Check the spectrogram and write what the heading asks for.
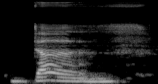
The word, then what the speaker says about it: does: do in this case e s which is pronounced does does so we have does your son walk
